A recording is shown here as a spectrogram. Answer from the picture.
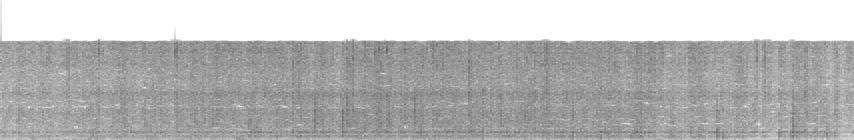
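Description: Leftover water droplets sizzling off a hot cast-iron skillet over medium heat, drying the pan after washing: a steady hiss with fine crackling.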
